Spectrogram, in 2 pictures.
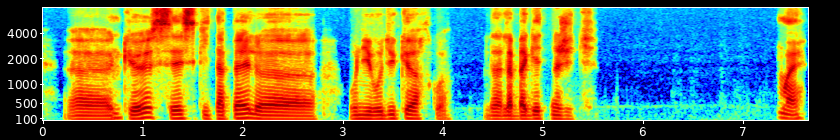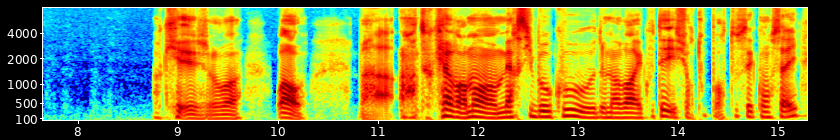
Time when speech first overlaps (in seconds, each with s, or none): none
